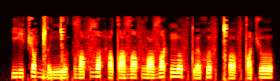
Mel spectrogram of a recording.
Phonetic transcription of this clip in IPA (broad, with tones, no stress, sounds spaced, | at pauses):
j i˧ t͡ʃ ɔ˦ ɡ͡ǁ ə˨ j ŋ͡ǀ u˨ k zˤ ɐ˨˦ f zˤ ʏ˦ h ɘ˨ tˤ i˨ zˤ ɛ˧ f v ɔ˧ zˤ ɘ˦ k ŋ o˦ f tʷ æ˨ χʷ ə˦ f ǀʰ ɔ˨ f tˤ ʏ˨ t͡ʃ o˦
